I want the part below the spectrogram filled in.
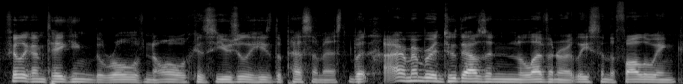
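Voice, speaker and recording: A man's voice: mid-range voice, fairly even intonation, fast, darkish tone. A man co-hosting a podcast, thinking aloud in a reflective, casual way. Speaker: podcast co-host. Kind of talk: casual interview chat.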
